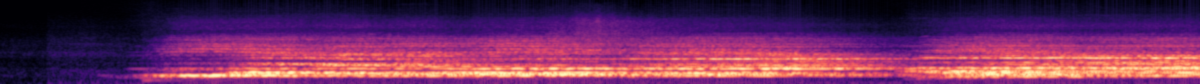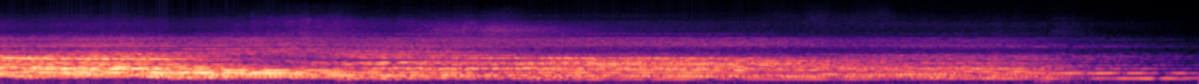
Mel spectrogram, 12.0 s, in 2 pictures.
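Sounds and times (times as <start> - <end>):
concert choir singing tutti: 0.6 - 11.9.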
